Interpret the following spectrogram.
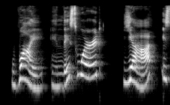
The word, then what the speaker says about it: я: So, in the word яблоко, I pronounce it strong, я. To pronounce it like this, you have to say first the sound й, and then а, я, я.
